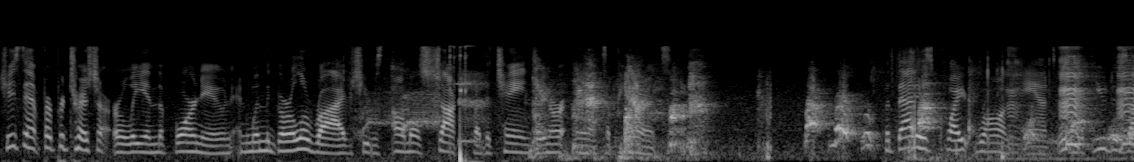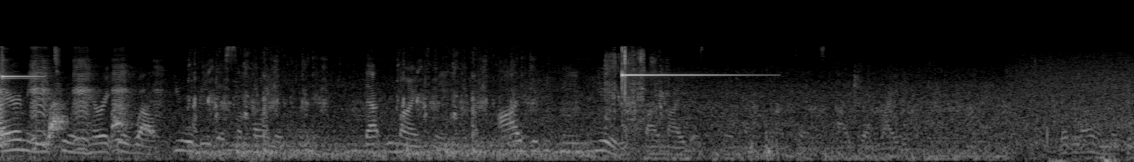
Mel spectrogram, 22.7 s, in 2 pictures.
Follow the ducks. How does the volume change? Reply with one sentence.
The volume of the ducks goes down.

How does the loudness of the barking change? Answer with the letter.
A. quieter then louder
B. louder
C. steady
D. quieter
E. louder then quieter
E.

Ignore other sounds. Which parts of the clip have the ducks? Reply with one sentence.
You can hear the ducks from 9.8 to 18.1 s.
